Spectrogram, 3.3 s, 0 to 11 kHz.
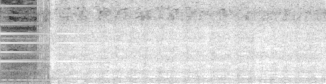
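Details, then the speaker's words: Built VW VR6 engine after a faulty ignition wire was fixed: starter cranks and the engine briefly catches and stumbles without running. Owner suspects a weak battery or plug wires out of order. "Oh, it's trying to start. You heard that?"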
